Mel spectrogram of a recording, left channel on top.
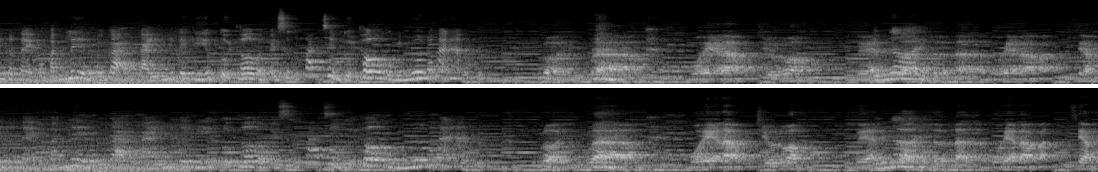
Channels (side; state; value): both; normal; correlation 0.38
